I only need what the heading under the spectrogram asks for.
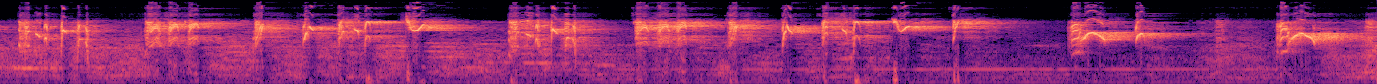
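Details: High, chattering song phrases from a kolibri ninja sunbird, repeated in quick bursts roughly every half second, over a faint steady low hum. Used as a tutor recording for young birds.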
